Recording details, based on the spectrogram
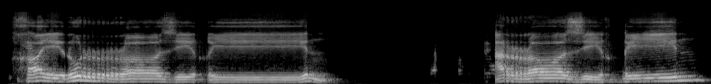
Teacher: alif lam syamsiyah karena tidak dibaca langsung masuk ke huruf berikutnya yaitu ro ditandai rnya ada tasdidnya ya.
